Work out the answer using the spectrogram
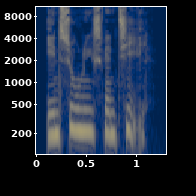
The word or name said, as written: indsugningsventil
